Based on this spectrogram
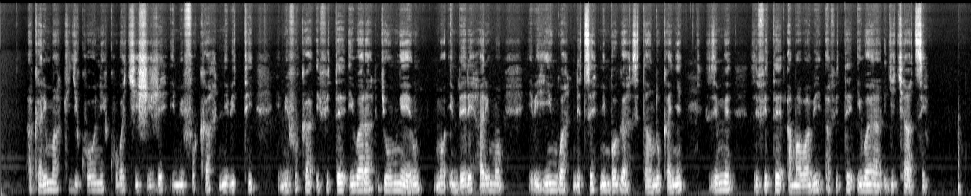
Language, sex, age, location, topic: Kinyarwanda, male, 25-35, Huye, agriculture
